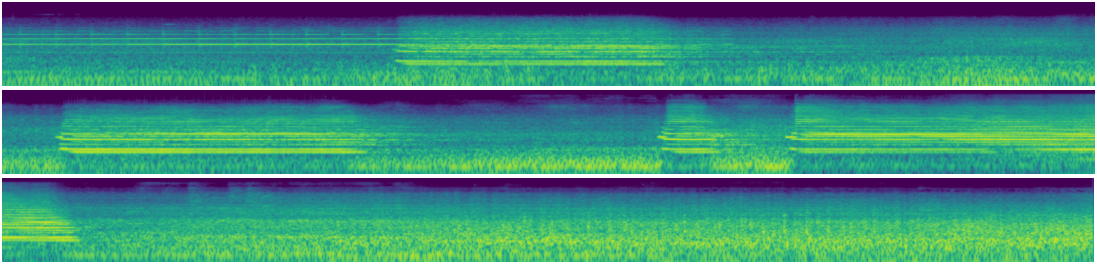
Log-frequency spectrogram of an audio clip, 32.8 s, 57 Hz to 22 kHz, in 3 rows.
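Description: A BNSF GE C44-9W diesel locomotive's air horn sounds the grade-crossing signal: long, long, short, long. The freight train then rolls past with a steady noise of wheels on rail.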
